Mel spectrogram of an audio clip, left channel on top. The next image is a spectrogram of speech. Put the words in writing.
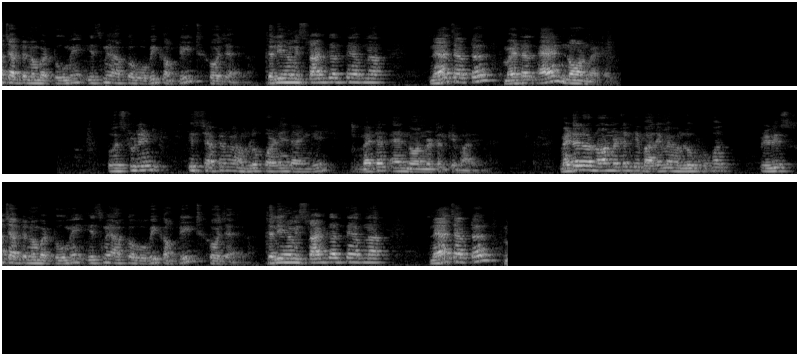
चैप्टर नंबर 2 में, इसमें आपका वो भी कंप्लीट हो जाएगा। चलिए हम स्टार्ट करते हैं अपना नया chapter, metal and non metal. तो स्टूडेंट, इस चैप्टर में हम लोग पढ़ने जाएंगे मेटल एंड नॉन मेटल के बारे में। मेटल और नॉन मेटल के बारे में हम लोग बहुत प्रीवियस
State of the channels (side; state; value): right; drops out; at 5.1 s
